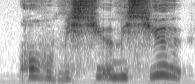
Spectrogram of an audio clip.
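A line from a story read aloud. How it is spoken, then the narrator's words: Stammered. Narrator (French): bégaya-t-il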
